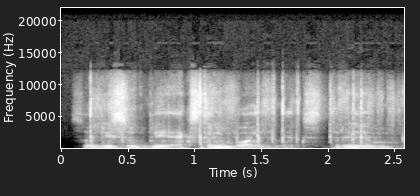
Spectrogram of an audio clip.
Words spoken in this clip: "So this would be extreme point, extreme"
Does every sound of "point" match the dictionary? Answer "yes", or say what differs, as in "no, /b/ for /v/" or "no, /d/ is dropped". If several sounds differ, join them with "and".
no, /b/ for /p/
